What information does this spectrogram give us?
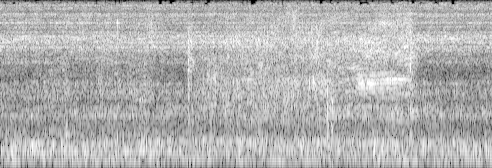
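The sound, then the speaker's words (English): A battery-driven toothbrush is switched on and buzzes steadily, a bright hissing whir, with a couple of brief knocks as it is dropped partway through. No one speaks. “That was a battery-driven toothbrush turned on, dropped down, and...”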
